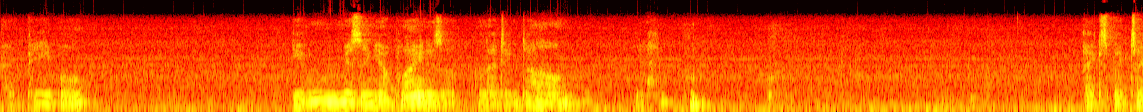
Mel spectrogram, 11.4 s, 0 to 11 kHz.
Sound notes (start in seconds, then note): 6.4 chuckles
